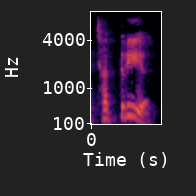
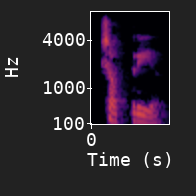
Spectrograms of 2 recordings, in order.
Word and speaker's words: क्षत्रिय: समाधान कर देते हैं बहुत ही आसान एक शब्द है क्षत्रिय और आपने सुना होगा का यह इसका सर्वसामान्य उच्चारण छतरी लेकर देते छत्रिय बट वह शब्द छत्रिय नहीं है क्षत्रिय थोड़ा सा उच्चारण वैध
